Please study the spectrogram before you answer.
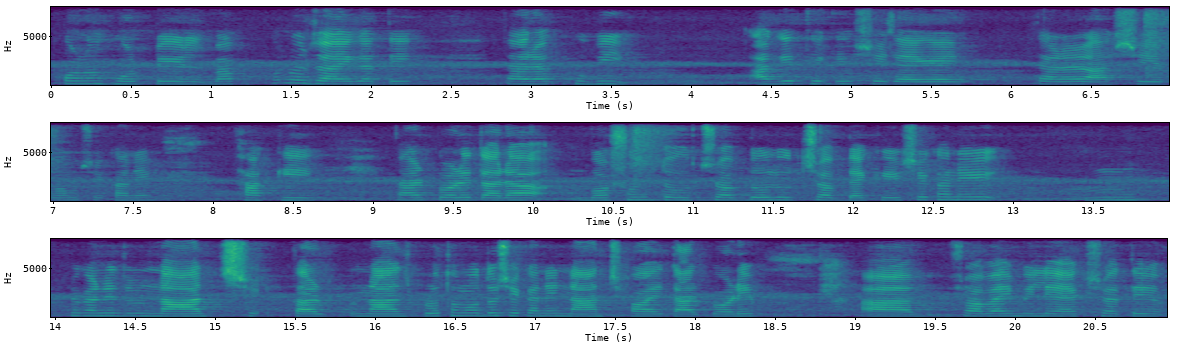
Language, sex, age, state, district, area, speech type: Bengali, female, 18-30, West Bengal, Purba Bardhaman, urban, spontaneous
